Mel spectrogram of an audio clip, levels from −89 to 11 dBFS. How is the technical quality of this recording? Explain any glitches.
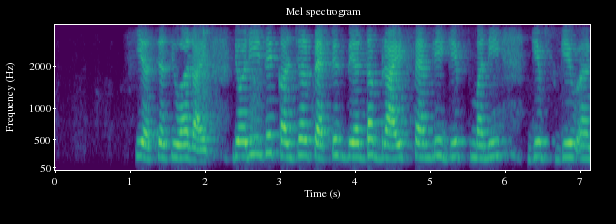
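No glitches to explain: the speech comes through a narrowband telephone channel consistent with 8 kHz mu-law G.711 coding, so the band stops at 4 kHz and a faint quantisation hiss rises and falls with the level, as that format does.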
